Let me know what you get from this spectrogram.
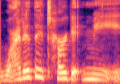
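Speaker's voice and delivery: ordinary talk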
